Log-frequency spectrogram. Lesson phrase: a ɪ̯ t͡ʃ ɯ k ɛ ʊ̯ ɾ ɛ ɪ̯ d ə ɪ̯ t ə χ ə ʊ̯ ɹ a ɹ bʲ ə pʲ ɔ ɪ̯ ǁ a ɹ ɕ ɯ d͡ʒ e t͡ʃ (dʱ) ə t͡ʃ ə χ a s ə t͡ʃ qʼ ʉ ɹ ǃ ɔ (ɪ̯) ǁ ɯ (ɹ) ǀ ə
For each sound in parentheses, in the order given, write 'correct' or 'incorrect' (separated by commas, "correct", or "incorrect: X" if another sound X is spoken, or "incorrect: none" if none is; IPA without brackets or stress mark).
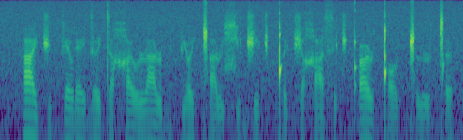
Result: incorrect: ǃ, incorrect: ʊ̯, correct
